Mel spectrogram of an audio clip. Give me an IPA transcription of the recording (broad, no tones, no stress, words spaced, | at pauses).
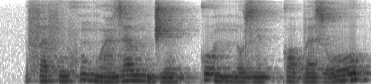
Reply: fæfuxʷẽ ɡʷæ̃zæu̯ nd͡ʒẽ kːonːozẽ kːɒbæzo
